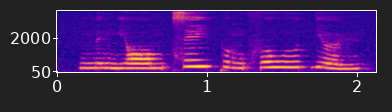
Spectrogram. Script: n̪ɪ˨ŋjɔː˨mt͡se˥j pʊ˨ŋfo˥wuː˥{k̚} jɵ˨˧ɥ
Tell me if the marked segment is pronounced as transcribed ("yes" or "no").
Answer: no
